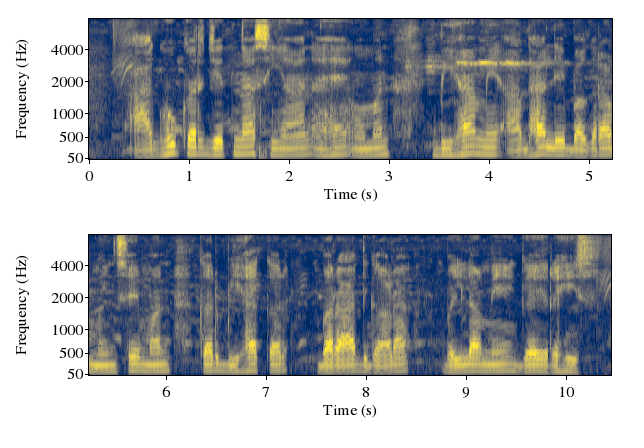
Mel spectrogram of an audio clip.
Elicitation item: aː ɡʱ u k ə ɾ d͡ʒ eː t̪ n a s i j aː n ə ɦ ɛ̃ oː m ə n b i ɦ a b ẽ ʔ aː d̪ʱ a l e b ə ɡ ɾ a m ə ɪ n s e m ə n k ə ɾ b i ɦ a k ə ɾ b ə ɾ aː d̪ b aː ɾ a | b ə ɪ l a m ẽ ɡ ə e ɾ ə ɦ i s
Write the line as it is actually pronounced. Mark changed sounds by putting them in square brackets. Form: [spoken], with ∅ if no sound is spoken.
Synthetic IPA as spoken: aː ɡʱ u k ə ɾ d͡ʒ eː t̪ n a s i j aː n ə ɦ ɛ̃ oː m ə n b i ɦ a [m] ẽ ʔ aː d̪ʱ a l e b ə ɡ ɾ a m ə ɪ n s e m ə n k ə ɾ b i ɦ a k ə ɾ b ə ɾ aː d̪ [ɡ] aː [ɽ] a | b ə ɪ l a m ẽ ɡ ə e ɾ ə ɦ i s

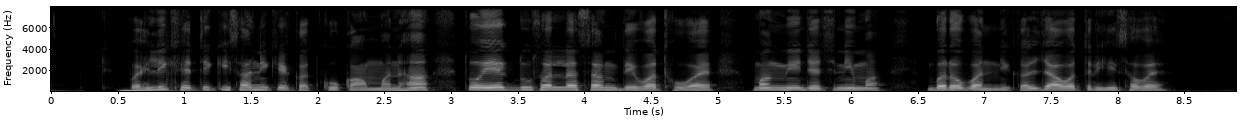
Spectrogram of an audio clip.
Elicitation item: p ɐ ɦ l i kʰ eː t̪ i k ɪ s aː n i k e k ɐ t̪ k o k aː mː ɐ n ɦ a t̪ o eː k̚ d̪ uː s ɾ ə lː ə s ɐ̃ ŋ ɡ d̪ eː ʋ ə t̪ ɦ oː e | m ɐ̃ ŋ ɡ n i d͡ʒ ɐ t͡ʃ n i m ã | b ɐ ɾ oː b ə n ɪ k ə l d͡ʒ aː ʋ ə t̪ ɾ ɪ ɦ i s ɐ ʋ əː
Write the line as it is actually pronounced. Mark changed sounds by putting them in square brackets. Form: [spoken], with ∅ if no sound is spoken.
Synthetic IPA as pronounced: p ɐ ɦ l i kʰ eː t̪ i k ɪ s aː n i k e k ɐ t̪ k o k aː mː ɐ n ɦ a t̪ o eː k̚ d̪ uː s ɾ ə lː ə s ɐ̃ ŋ ɡ d̪ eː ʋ ə t̪ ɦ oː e | m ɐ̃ ŋ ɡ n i d͡ʒ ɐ t͡ʃ n i m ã | b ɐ ɾ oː b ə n ɪ k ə l d͡ʒ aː ʋ ə t̪ ɾ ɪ ɦ i s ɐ ʋ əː

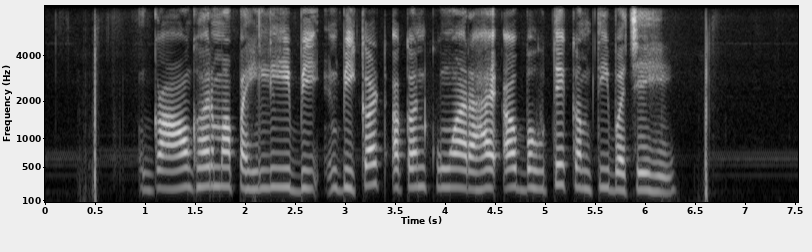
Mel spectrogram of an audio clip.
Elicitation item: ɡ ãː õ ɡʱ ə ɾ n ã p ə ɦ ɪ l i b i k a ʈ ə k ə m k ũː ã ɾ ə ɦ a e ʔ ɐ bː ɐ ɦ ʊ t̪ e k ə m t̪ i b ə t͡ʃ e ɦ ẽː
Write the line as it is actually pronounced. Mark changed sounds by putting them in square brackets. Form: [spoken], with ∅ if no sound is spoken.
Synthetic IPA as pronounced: ɡ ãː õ ɡʱ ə ɾ [m] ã p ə ɦ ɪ l i b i k [ə] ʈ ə k ə [n] k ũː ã ɾ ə ɦ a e ʔ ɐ bː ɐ ɦ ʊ t̪ e k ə m t̪ i b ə t͡ʃ e ɦ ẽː

